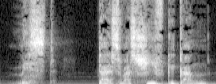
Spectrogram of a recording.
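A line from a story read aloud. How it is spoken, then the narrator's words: Murmured. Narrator (German): murmelte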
